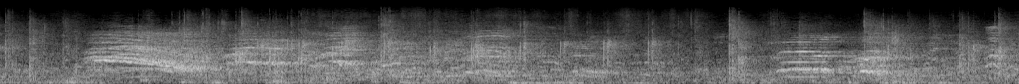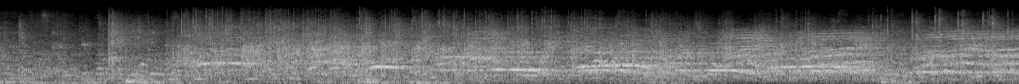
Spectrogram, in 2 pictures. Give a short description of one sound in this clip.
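Sneakers squeak sharply on a hard indoor court.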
